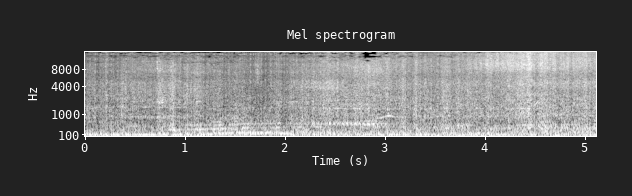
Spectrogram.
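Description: Steady low rumble of road traffic, cars driving past on a busy avenue.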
